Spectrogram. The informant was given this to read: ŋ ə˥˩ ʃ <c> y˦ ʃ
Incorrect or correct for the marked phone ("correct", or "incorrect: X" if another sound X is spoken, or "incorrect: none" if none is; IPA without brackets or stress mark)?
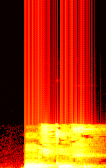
incorrect: t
